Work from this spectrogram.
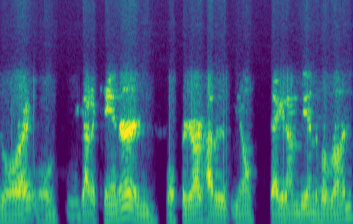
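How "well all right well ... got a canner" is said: usual speaking voice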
